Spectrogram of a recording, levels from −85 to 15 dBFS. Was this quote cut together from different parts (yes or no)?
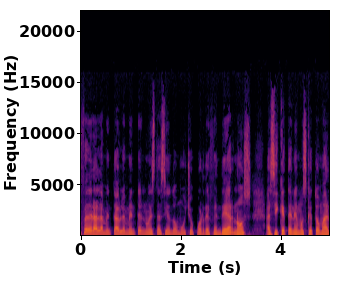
no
